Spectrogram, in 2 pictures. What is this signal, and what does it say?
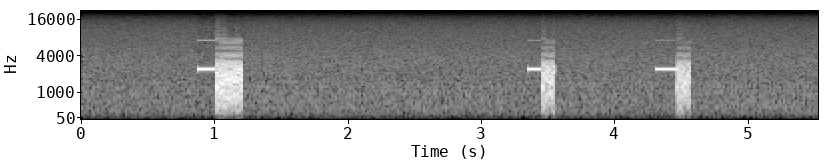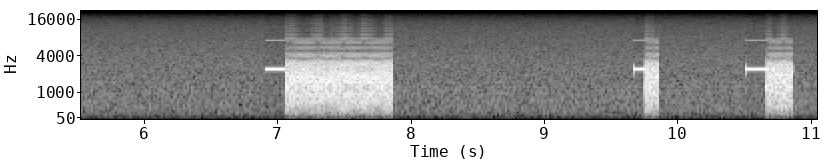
ACARS aircraft data, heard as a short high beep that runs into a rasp, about 2400 baud.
